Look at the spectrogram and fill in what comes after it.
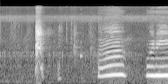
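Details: Corgi puppies, among a litter taken outdoors for the first time, give two sustained, slightly wavering whines about half a second each, after a brief sharp sound and some quiet rustling.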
